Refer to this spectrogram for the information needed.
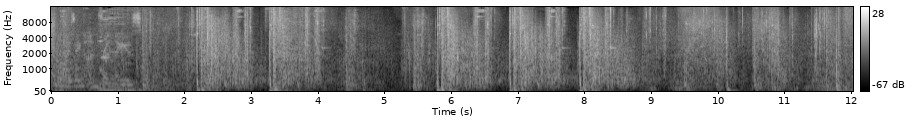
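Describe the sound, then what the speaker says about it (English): Rifle gunfire in the video game Outer Worlds 2: repeated loud, sharp shots in irregular bursts across the clip, with a low, busy game soundscape beneath and no talk over them. "Let's try the rifle on them"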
